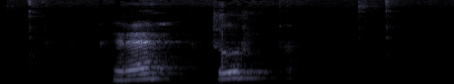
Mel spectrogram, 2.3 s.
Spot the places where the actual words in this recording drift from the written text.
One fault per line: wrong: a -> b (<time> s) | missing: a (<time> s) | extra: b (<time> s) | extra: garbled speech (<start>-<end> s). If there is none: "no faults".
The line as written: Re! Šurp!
no faults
